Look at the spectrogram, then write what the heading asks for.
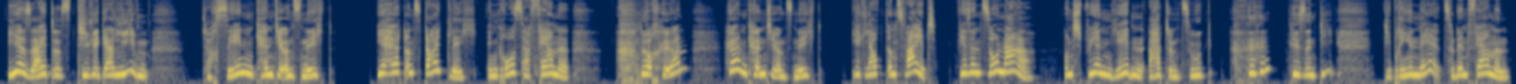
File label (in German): fröhlich, frauen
